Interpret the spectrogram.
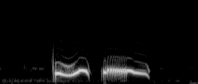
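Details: Spotted dove kept as a new decoy bird for trapping wild doves with a pen trap, said to have a small voice and coo well; two low, smooth coos, the first wavering, the second long and slightly falling.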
